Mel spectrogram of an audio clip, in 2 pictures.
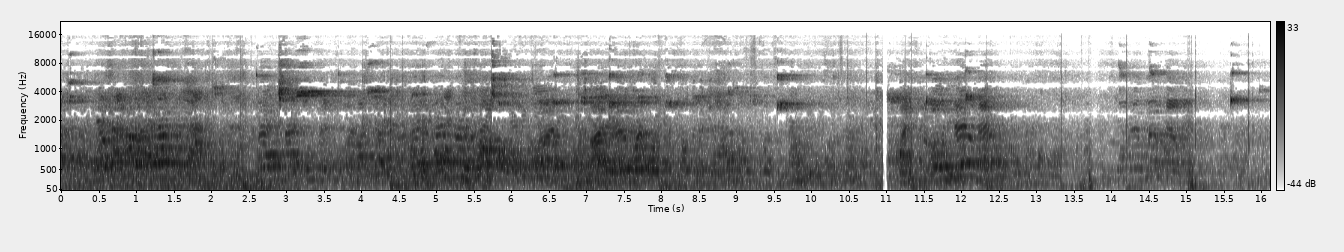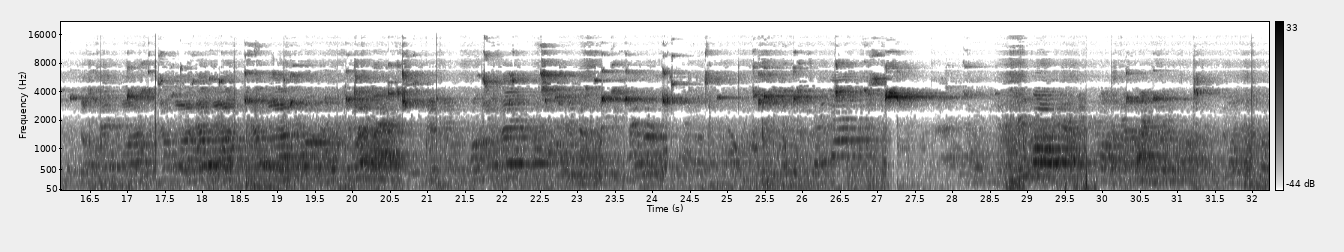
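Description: A basketball being dribbled and bouncing on a hardwood gym floor during live play, the knocks repeating irregularly, mixed with indistinct voices, all echoing in a large gymnasium.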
